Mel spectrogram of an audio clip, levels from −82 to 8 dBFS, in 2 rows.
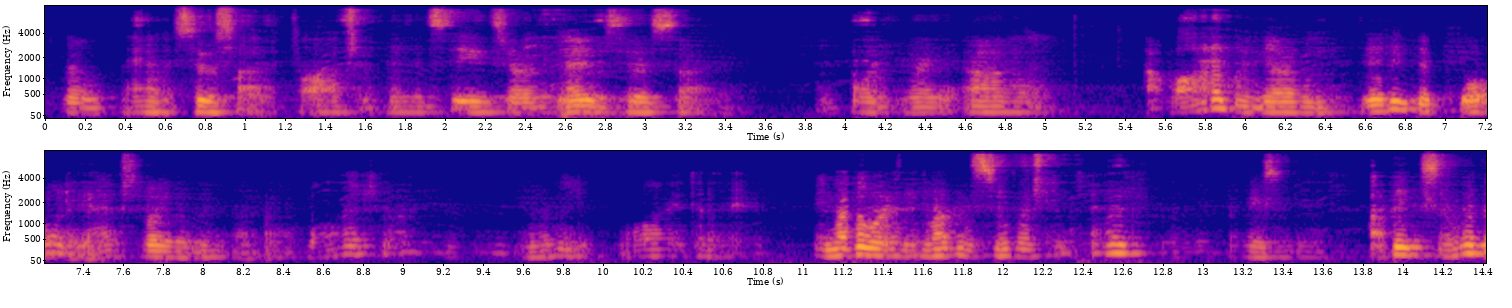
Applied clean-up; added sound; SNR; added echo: neural mask model DeepFilterNet 3.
